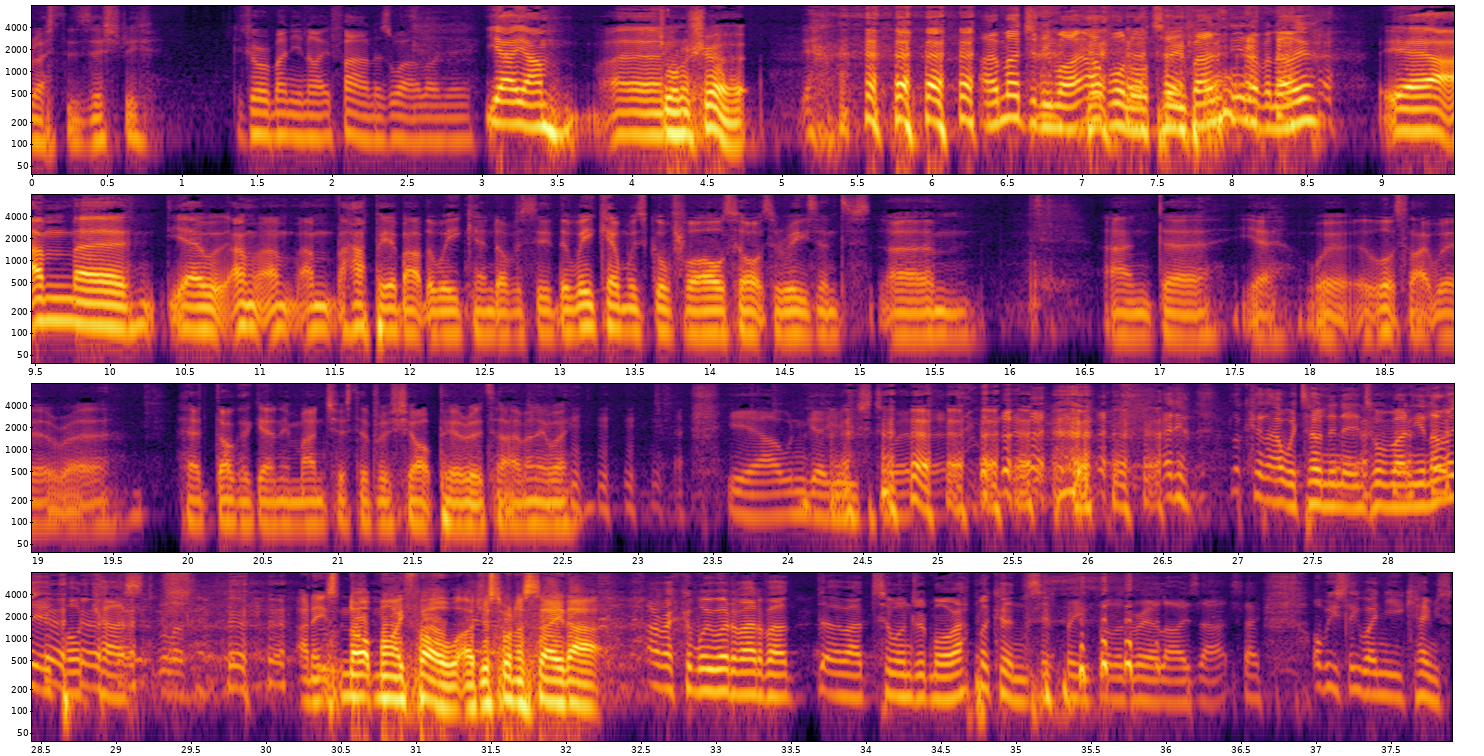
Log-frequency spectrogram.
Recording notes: We were fortunate enough to be invited along to the boardroom at Sincil Bank (we're still calling it that) with a live audience, for a two-part special live podcast!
